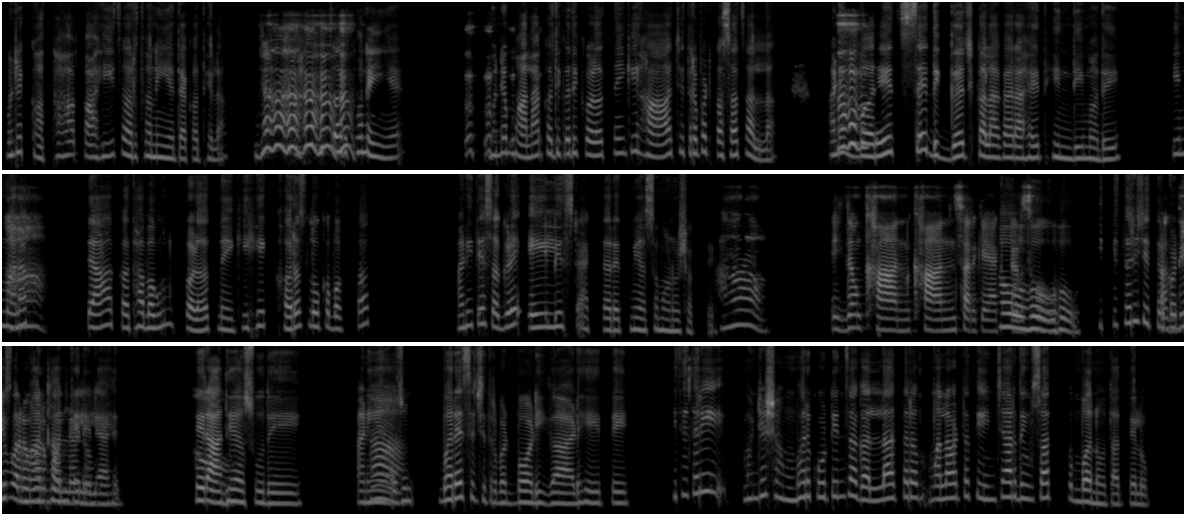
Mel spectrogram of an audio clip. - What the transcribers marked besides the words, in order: giggle; laugh; laugh; tapping
- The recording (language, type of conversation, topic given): Marathi, podcast, सिनेमा पाहताना तुमच्यासाठी काय अधिक महत्त्वाचे असते—कथा की अभिनय?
